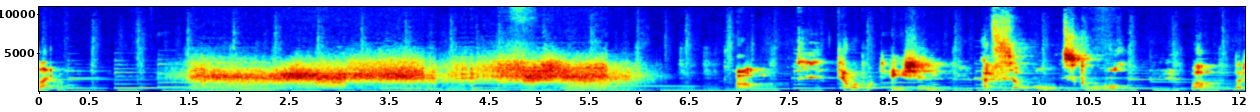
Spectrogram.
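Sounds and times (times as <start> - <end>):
music with pulsing bass: 1.2 - 7.0
hissing whoosh sound effect: 1.3 - 6.3.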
